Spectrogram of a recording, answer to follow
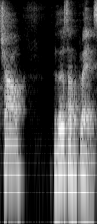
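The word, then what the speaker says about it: Thiaw: It'll probably be between Gehi, Chow, or Malik Thao, as you guys know him, but his surname is pronounced Chow.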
